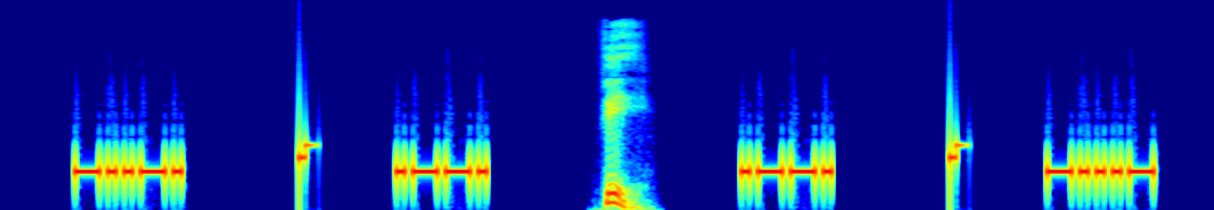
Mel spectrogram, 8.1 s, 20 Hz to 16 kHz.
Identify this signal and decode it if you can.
Morse code, heard as a keyed tone, about 22 wpm, 700 Hz. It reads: / P P <BT>
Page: This rapid-fire timing is geared to push your ICR (Instant Character Recognition) skills.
